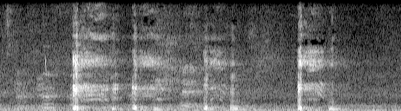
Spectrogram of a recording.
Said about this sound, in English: now I'm coughing, in case you didn't notice.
